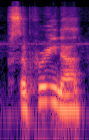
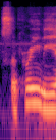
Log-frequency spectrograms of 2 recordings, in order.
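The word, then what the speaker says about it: Cipriani: is likely we's friend restaurant magnet Jeffy s suprina whose properties the film morgo used to pray on women and he that dude supren I have you pronounce his name c i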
